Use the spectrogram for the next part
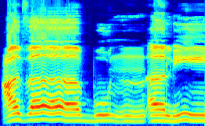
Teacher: Tanwin bertemu hamzah. Izhar halqi. Jelaskan makhraj pada tanwin tu.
